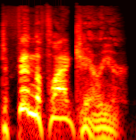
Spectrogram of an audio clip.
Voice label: Defend Flag Carrier, Male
